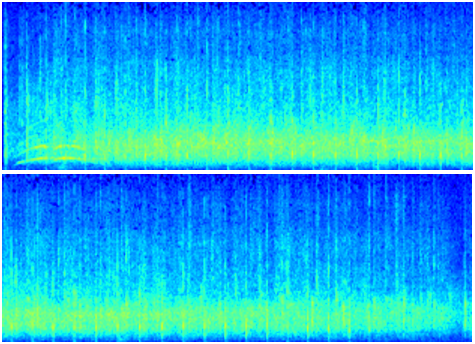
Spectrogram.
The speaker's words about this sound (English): And you are a big part of the blessings of this place. And we need to applaud ourselves.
